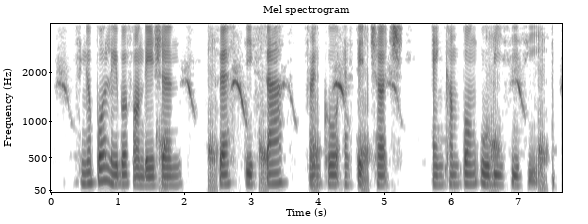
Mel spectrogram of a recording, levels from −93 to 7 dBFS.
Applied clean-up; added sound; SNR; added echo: classical method spectral subtraction.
